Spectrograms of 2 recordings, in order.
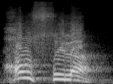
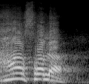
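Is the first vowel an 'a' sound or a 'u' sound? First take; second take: u sound; a sound. First: The first syllable has a 'u' vowel. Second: The first syllable has an 'a' vowel. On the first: "kita baca ha tu dengan baris depan" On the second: "membari ataskan huruf ha dan huruf sad"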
